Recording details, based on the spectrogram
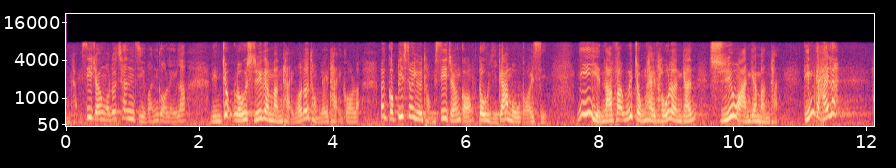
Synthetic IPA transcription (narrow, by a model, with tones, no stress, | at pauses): nt̪ʰɐ˨˩jsiː˥t͡ʃœː˨˥ŋːɔː˨˧t̪o˥wt͡sʰɐ˥nt͡siː˨wɐ˨˥nkɔː˧le˨˧jlaː˥ | liː˨˩nt͡sʊ˥k̚lo˨˧wsyː˨˥kɛː˧mɐ˨˩nt̪ʰɐ˨˩jŋɔ˨˧t̪o˥wt̪ʰʊ˨˩ŋle˨˧jt̪ʰɐ˨˩jkɔː˧laː˧ | pɐ˥t̚kʷɔː˧piː˥t̚sɵ˥jiː˧wt̪ʰʊ˨˩ŋsiː˥t͡ʃœː˨˥ŋkɔː˨˥ŋt̪o˧wjiː˨˩kaː˥mo˨˧wkɔː˨˥jsḭː˨ | jiː˧˥jiː˨˩nlaː˨p̚faː˧t̚wuː˨˥jt͡sʊ˨ŋɦɐ˨jt̪ʰo˨˥wlɵ˨nkɐ˨˥nsyː˨˥waː˨˩nkɛː˧mɐ˨nt̪ʰɐ˨˩j | t̪iː˨˥mkaː˨˥jlɛ˥ | h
